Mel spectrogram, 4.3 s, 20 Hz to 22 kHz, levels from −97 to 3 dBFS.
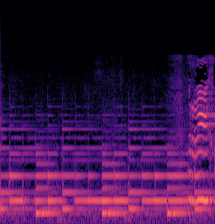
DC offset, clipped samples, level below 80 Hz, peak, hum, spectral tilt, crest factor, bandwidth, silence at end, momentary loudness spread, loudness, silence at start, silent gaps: under 0.1%; under 0.1%; -68 dBFS; -12 dBFS; none; -5.5 dB/octave; 20 dB; 8.2 kHz; 0 s; 13 LU; -32 LUFS; 0 s; none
